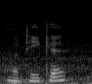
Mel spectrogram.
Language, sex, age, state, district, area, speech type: Urdu, male, 60+, Bihar, Gaya, rural, spontaneous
